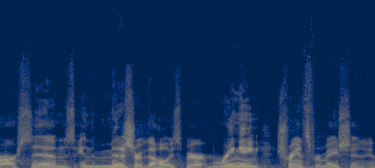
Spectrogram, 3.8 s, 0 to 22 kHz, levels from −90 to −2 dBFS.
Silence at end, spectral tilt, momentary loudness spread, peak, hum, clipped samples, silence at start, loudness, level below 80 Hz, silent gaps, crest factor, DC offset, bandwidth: 0 s; -5 dB/octave; 6 LU; -22 dBFS; none; under 0.1%; 0 s; -39 LUFS; under -90 dBFS; none; 16 dB; under 0.1%; 15.5 kHz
